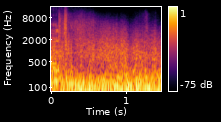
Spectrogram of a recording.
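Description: Warship cannon fire in World of Warships, a continuous loud rumbling boom of artillery that fills the whole stretch with dense low-end energy and no pause.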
